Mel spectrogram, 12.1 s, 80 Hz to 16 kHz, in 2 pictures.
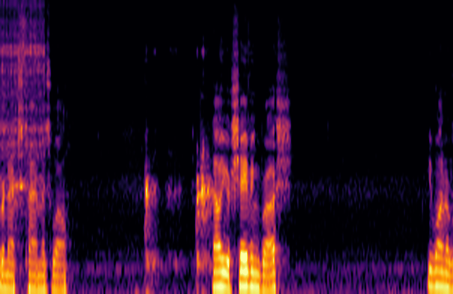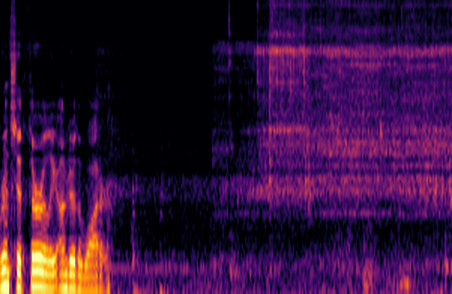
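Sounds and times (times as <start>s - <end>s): faucet water running into sink: 0.0s - 0.7s, 8.9s - 12.0s.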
